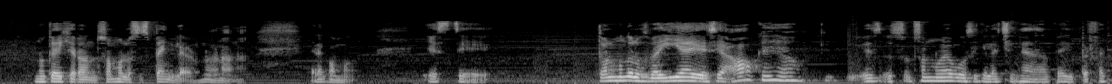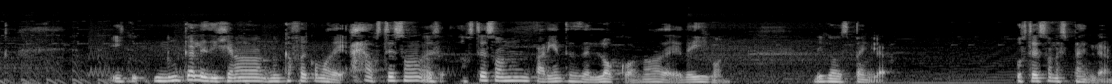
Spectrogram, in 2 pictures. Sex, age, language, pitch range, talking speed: male, 30-49, Spanish, 125-165 Hz, 150 wpm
